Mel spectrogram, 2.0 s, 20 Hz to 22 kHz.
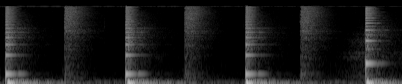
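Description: Multitrack acoustic drum recording playing back in time with the DAW's metronome click at 100 BPM, a click about every 0.6 s with a higher-pitched one on the first beat of each bar. The drums show some timing discrepancies against the click and could be tighter.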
